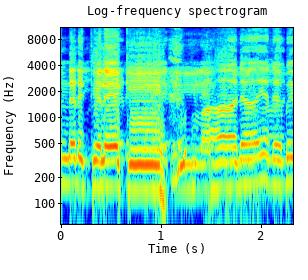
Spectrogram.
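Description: A man's voice chanting melodically, holding long steady notes broken by wavering, gliding ornaments.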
